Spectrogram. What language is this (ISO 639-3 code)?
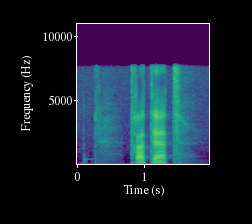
nor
